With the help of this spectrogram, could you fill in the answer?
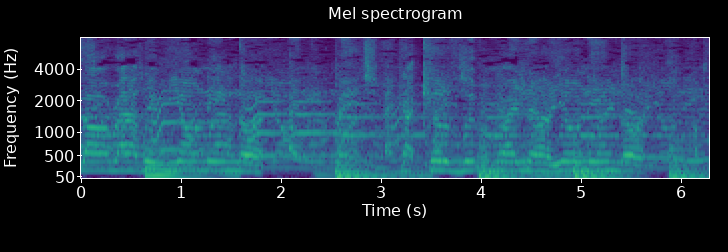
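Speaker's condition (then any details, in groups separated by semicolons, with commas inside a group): No condition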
